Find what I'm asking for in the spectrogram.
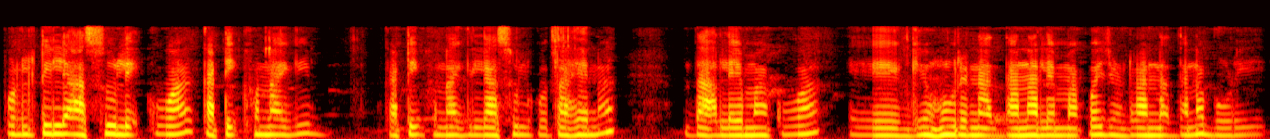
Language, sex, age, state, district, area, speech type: Santali, female, 45-60, Jharkhand, Bokaro, rural, spontaneous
